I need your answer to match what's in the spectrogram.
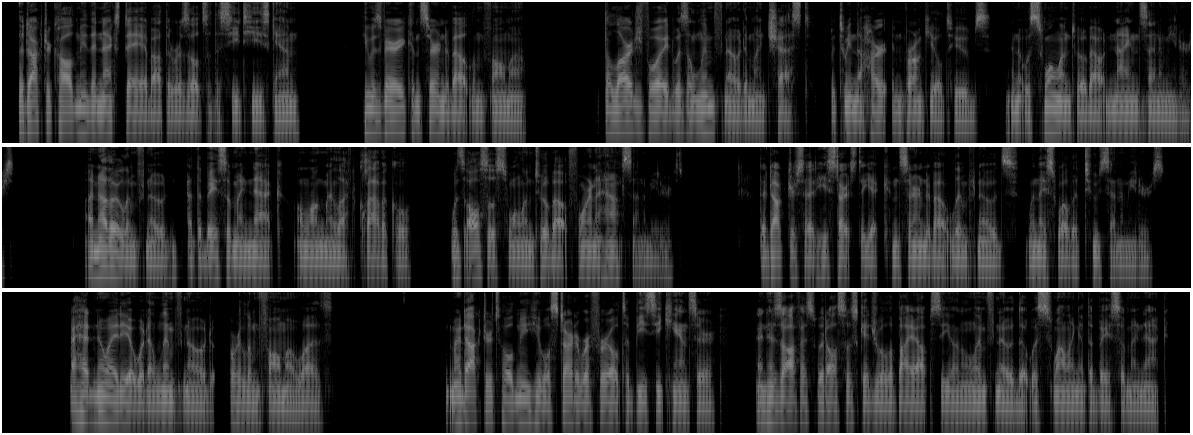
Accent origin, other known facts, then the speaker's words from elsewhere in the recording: United States; moved away as an adult; also born or lived in Blaine, Washington; my home country felt like a foreign, war-torn land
